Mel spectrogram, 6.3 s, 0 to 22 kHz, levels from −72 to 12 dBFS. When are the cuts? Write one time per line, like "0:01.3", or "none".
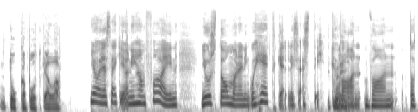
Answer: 0:05.1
